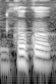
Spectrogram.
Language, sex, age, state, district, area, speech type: Marathi, male, 18-30, Maharashtra, Hingoli, urban, spontaneous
